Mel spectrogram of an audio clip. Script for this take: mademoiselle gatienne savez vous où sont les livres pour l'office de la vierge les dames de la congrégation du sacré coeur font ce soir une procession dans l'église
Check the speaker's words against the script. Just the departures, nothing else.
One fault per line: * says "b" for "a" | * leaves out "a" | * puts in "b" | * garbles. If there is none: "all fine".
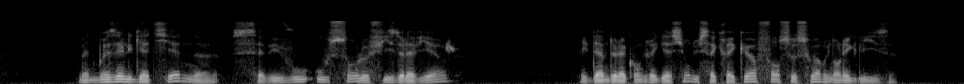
* leaves out "les livres pour"
* leaves out "une procession"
